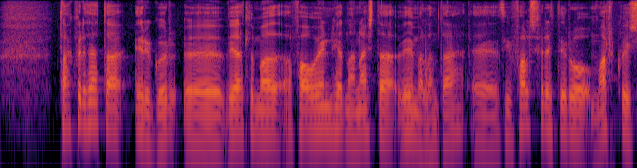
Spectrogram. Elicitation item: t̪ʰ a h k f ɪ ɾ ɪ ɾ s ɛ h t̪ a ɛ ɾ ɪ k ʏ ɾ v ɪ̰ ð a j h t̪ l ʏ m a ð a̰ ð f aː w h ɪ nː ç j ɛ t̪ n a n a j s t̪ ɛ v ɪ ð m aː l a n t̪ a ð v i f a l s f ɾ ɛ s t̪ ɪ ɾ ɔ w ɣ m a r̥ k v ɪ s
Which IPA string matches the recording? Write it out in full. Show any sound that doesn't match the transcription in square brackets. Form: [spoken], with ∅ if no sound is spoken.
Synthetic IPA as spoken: t̪ʰ a h k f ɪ ɾ ɪ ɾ [θ] ɛ h t̪ a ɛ ɾ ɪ k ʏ ɾ v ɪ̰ ð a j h t̪ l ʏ m a ð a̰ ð f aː w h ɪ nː ç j ɛ t̪ n a n a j s t̪ [a] v ɪ ð m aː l a n t̪ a [θ] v i f a l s f ɾ ɛ [h] t̪ ɪ ɾ ɔ [∅] ɣ m a r̥ k v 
